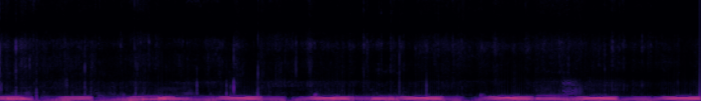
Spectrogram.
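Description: Domestic pigeon cooing over and over, one rising-and-falling coo about every second.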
